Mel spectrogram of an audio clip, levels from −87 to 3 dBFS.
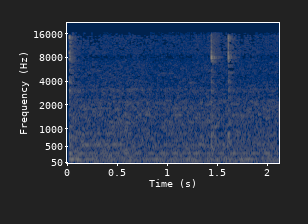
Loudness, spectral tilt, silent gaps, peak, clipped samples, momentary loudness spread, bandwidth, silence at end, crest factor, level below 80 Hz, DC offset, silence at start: -45 LUFS; -1.5 dB/octave; none; -16 dBFS; under 0.1%; 12 LU; 16.5 kHz; 0 s; 32 dB; -74 dBFS; under 0.1%; 0 s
